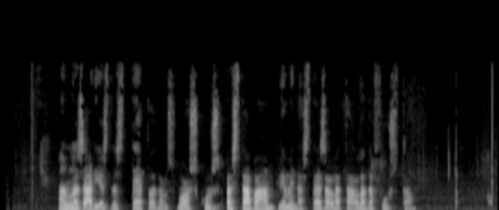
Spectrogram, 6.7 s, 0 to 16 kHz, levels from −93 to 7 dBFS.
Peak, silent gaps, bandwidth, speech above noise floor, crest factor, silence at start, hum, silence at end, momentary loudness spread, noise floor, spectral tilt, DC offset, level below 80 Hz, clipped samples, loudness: -6 dBFS; none; 11.5 kHz; 31 dB; 24 dB; 0.8 s; none; 1.15 s; 17 LU; -60 dBFS; -5 dB/octave; under 0.1%; -80 dBFS; under 0.1%; -28 LUFS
